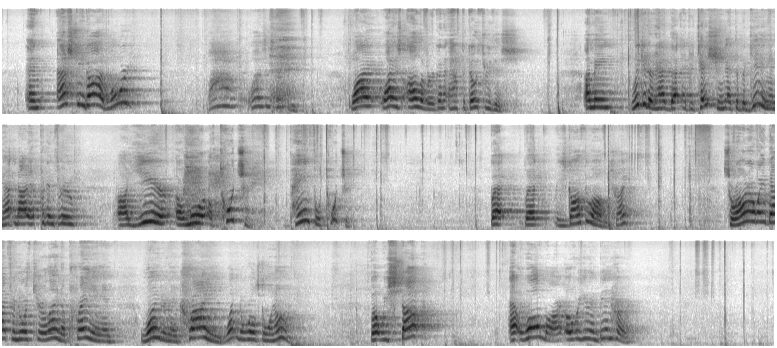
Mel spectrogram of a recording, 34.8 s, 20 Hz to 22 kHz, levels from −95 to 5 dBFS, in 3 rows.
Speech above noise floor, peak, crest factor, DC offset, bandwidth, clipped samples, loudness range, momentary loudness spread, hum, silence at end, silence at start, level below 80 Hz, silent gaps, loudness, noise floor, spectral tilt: 39 dB; -2 dBFS; 16 dB; under 0.1%; 17 kHz; under 0.1%; 6 LU; 22 LU; none; 1.05 s; 0.35 s; -54 dBFS; none; -17 LUFS; -55 dBFS; -4.5 dB/octave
